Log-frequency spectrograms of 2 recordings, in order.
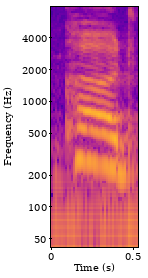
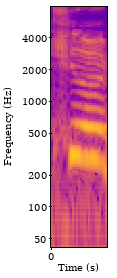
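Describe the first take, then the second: First: No glide comes before the vowel. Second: A 'y' glide comes before the vowel. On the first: The speaker calls it right. "आप उसको कर्ड पढ़ेंगे" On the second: The speaker calls it wrong. "आप क्यूर्ड नहीं उसको पढ़ेंगे"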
